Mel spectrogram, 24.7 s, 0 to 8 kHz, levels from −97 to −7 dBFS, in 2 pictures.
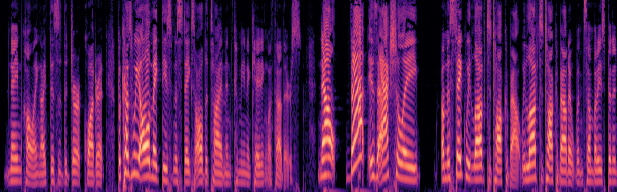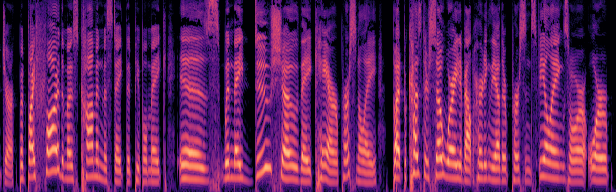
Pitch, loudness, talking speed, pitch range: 190 Hz, -27 LUFS, 180 wpm, 170-235 Hz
